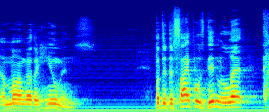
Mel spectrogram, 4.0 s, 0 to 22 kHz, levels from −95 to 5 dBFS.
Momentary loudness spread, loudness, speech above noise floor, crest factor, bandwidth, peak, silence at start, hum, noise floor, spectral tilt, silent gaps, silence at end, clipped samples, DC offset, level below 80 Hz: 12 LU; -18 LUFS; 28 dB; 16 dB; 11.5 kHz; -4 dBFS; 0 s; 60 Hz at -45 dBFS; -46 dBFS; -7 dB/octave; none; 0 s; under 0.1%; under 0.1%; -46 dBFS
